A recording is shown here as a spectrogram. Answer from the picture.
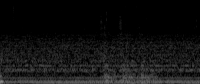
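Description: A faint, steady low hum of a small motor, with no other sound.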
